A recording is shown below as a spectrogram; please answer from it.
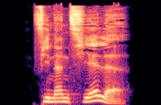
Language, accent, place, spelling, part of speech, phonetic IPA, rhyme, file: German, Germany, Berlin, finanzielle, adjective, [ˌfinanˈt͡si̯ɛlə], -ɛlə, De-finanzielle.ogg
- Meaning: inflection of finanziell: 1. strong/mixed nominative/accusative feminine singular 2. strong nominative/accusative plural 3. weak nominative all-gender singular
